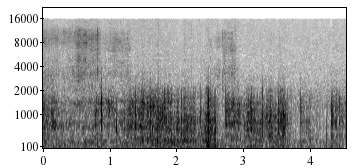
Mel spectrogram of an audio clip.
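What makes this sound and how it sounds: Long nails scratch the cardboard cover of a spiral-bound hardcover cookbook lying flat. The result is a quiet, dry, continuous scratching centered in the midrange, broken by brief sharp ticks that die away almost instantly.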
